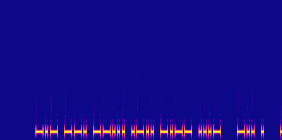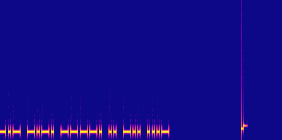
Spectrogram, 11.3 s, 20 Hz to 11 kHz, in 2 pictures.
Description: Morse code, heard as a keyed tone, about 25 wpm, 700 Hz. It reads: KG7LYV DE KC9IDV
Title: USA Callsign DE Callsign - 6 Characters - 25wpm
